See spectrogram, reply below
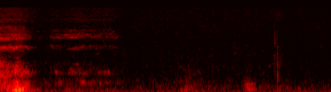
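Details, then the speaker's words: One loud, low snorting snore from a dog named Jack sleeping behind the speaker, followed by faint, quiet breathing in a still room. "jack's the back here snoring did y'all hear that sometimes he gets wound up really really good back here"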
